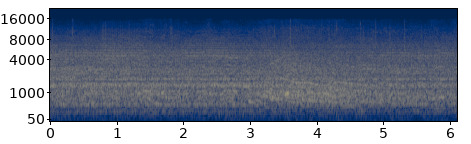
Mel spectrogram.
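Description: A large stadium crowd roars and cheers loudly.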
